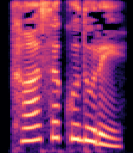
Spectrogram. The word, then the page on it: ಖಾಸಕುದುರೆ: khāsa kudure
